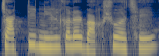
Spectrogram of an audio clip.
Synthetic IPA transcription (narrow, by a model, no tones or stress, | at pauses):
t͡ɕaɾʈinilkalaɾbakʃoat͡ɕʰe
